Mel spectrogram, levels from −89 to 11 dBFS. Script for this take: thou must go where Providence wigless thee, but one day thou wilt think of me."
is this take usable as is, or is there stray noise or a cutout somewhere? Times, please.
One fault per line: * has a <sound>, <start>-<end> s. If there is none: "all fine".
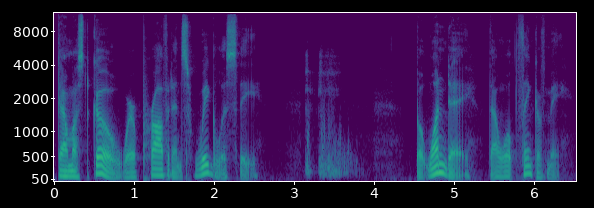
* has a throat clearing, 3.1-3.9 s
